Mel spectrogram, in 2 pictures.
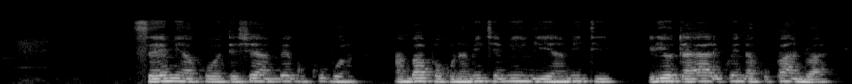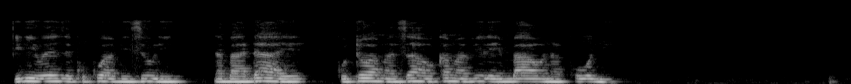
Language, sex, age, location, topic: Swahili, male, 36-49, Dar es Salaam, agriculture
